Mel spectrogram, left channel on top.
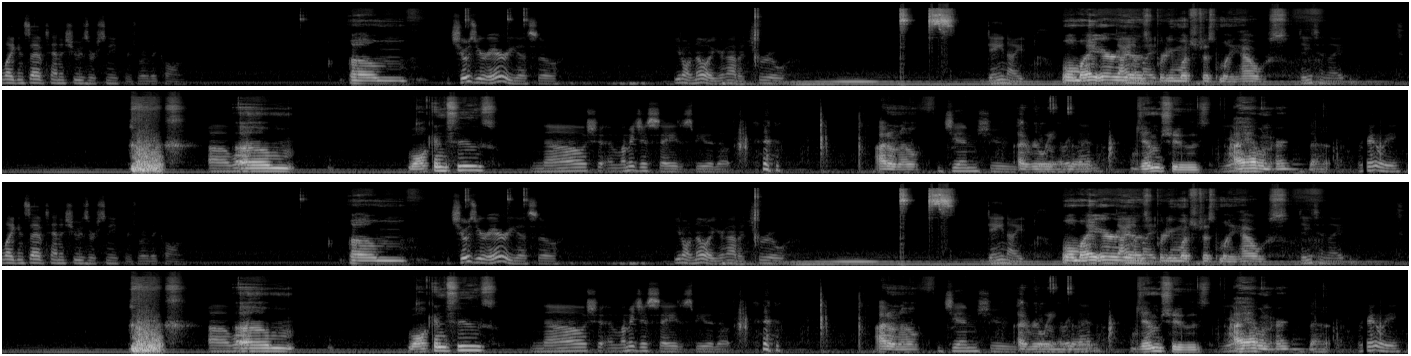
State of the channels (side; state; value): both; normal; correlation 0.68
